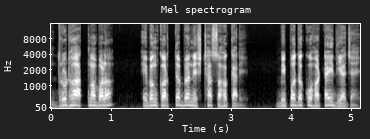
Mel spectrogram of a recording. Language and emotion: Odia, neutral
